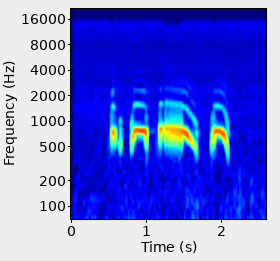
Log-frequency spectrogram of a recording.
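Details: Spotted dove call used as a lure for trapping wild doves: two short clipped coos, then a steady mellow coo, a longer burry rolling coo sliding downward, and a final falling coo. Quiet background.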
